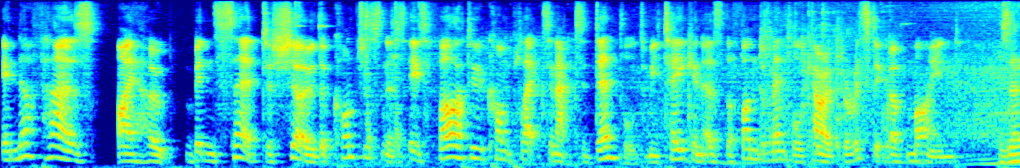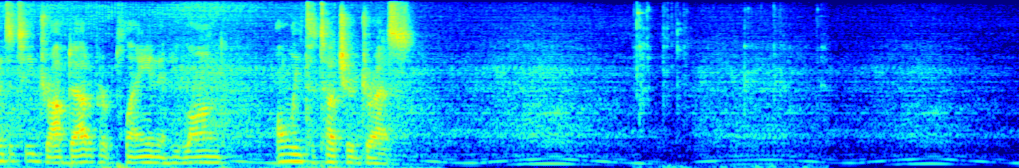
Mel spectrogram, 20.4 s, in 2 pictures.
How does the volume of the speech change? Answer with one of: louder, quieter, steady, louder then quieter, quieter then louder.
steady.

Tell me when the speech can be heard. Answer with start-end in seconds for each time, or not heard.
0.0-14.4.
